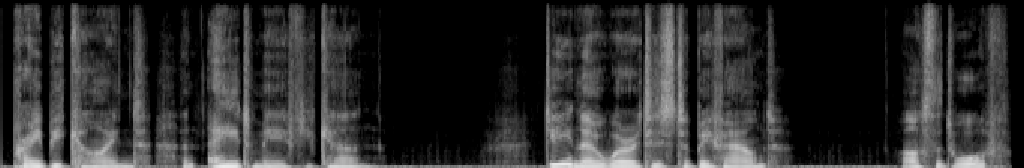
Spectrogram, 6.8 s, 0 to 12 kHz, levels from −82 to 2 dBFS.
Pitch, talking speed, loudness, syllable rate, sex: 130 Hz, 185 wpm, -18 LUFS, 5.1 syllables/s, male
